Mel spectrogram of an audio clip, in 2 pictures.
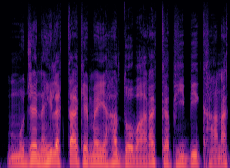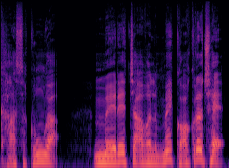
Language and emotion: Urdu, disgusted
